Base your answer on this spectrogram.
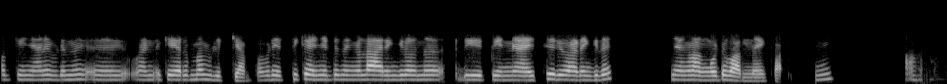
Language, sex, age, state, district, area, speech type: Malayalam, female, 60+, Kerala, Wayanad, rural, conversation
